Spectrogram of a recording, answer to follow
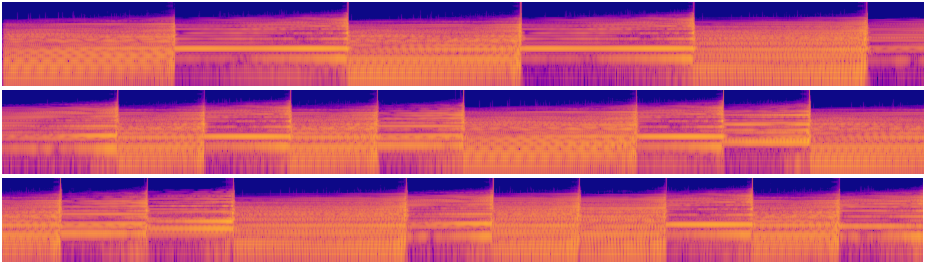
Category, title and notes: Music > Solo instrument
REVERSE PIANO ONE
reverse, piano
